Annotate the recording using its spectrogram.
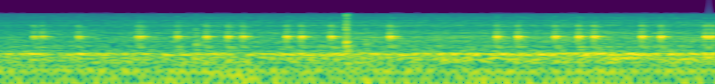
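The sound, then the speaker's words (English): Rapid, irregular clicking of a Geiger counter as a person measures an old perfume bottle for radioactive material, sharp ticks coming in uneven bursts over a steady low hum, with one brighter click standing out partway through. “This is a person that's actually, if you hear all that clicking in there, that's somebody that's using a Geiger counter.”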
